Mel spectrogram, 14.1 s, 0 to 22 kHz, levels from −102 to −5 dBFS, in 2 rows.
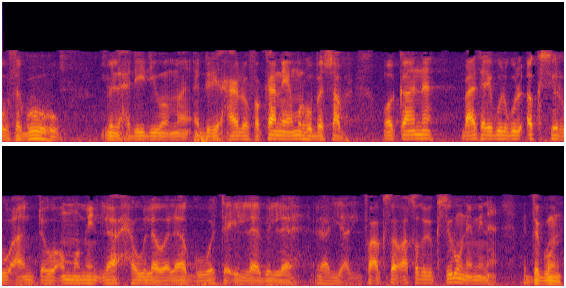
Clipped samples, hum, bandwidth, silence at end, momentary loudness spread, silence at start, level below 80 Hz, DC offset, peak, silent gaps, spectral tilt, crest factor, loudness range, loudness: under 0.1%; none; 5.4 kHz; 0 s; 10 LU; 0 s; -48 dBFS; under 0.1%; -8 dBFS; none; -7 dB/octave; 22 dB; 4 LU; -31 LUFS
